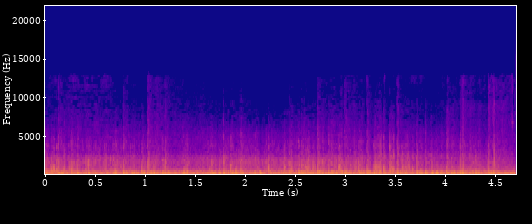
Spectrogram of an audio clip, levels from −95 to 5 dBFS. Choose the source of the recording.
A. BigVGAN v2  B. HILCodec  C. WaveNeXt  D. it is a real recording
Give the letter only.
D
